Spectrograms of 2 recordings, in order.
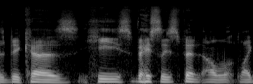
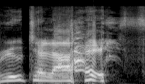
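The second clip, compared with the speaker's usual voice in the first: put-on Scottish wrestler voice, higher and louder; 7 semitones higher, 12 dB louder than usual. Imitating a wrestler's promo, the key word said in his voice: Drew McIntyre impression. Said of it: "whenever he says brutalize on a Scottish accent".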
